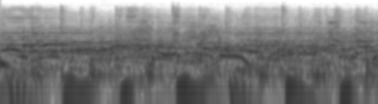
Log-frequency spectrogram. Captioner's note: cheering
